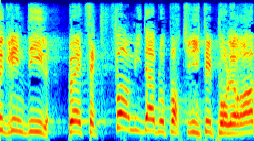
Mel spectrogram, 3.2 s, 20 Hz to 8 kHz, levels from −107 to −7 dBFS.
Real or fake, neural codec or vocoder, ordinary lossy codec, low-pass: real; none; none; 7.2 kHz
